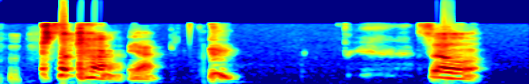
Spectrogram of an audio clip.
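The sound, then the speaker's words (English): A cluster of harsh coughs in quick succession from a person with a slight cold, a short pause with one more, then a quiet gap before a final loud, raspy cough. “Just feel free to cough away.”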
